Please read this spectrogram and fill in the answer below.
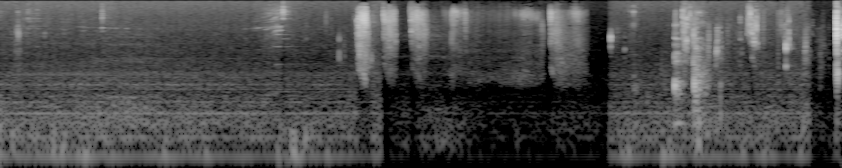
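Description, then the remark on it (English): A quiet pause, then sipping and wet mouth smacking as someone tastes a red wine that is mostly Cabernet Sauvignon, a series of short slurps and clicks over a few seconds, with no talking. “But this is the vast majority of this is Cabernet Sauvignon, and I'm going to take a little sip.”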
